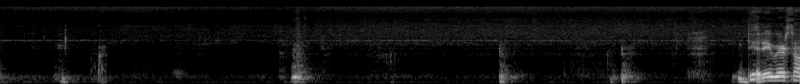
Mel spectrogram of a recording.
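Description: A steel cup knocking against the side of an aluminium saucepan of milk tea while stirring: about six separate clinks spread over several seconds, the loudest about three seconds in.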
